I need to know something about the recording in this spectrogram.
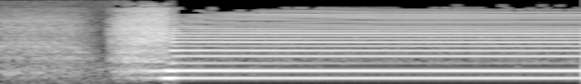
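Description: Saxophone blowing a single loud, steady long tone after a short rush of breath. The note holds level and pitch without wavering, showing that stronger breath support clears up a trembling tone.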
